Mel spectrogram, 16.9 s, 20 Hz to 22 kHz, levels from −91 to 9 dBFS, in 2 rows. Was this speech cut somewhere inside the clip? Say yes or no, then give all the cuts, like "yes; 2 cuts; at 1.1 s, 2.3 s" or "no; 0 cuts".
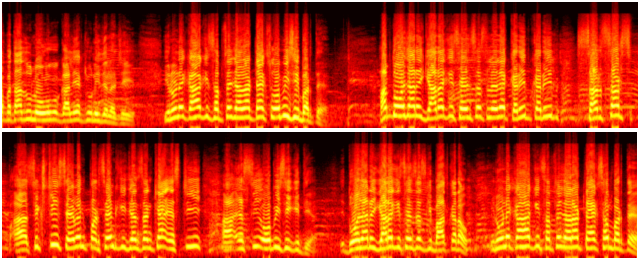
no; 0 cuts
